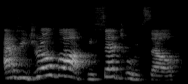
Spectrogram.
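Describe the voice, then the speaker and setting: A woman's voice: high voice, a little fast. A teenage girl reading aloud a scripted story and presentation as a student storyteller. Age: teens. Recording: distant mic, loud steady background noise.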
